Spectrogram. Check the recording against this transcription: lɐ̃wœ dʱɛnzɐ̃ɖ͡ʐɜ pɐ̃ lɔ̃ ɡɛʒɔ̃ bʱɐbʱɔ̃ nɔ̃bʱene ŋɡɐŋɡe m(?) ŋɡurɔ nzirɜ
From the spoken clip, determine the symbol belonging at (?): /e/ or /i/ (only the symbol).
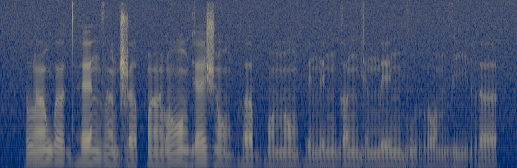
e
